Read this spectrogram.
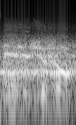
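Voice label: Russian speech, Ka-50 Wingman; DCS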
